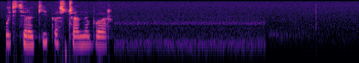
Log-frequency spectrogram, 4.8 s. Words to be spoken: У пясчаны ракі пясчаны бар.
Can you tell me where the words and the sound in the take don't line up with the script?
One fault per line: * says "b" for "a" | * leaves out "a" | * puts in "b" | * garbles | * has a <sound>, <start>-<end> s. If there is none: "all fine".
* says "вусці" for "пясчаны"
